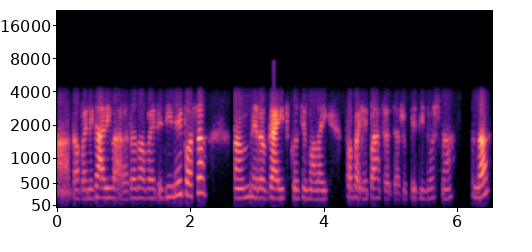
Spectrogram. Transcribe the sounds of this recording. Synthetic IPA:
ʌ̰t̪ʌpãĩleɡaɽibʱa̰ḛɾʌt̪ʌt̪ʌpaĩled̪inʌjpʌrt͡sʰʌmeɾoɡaiʈkot͡sʌĩmʌlajt̪ʌpaĩlepãt͡sɦʌd͡zarrupjad̪inosnʌ | ɦolʌ

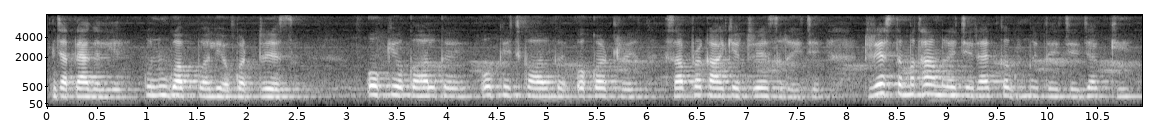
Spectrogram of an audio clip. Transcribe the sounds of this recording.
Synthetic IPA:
d͡ʒəpjaɡelijekonuɡəp̚kəɦlijeokəɾʈɾes | okeokəɦəlkəjokit͡ʃʰkəɦəlkəjokəɾʈɾesː | əb̚pɾəkaɾkeʈɾesɾəɦɛt͡ʃʰɛ | ʈɾest̪əmət̪ʰamɾəɦɛt͡ʃʰɛɾajt̪kəɡʱumet̪jt͡ʃʰɛd͡ʒəb̚ki

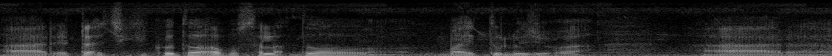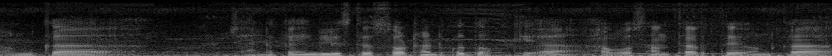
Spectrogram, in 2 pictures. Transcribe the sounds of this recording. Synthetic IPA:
a̰ɾʔɛ̰ʈaʔt͡ʃi̥kit̪kɔd̪ɔʔabɔsalaʔd̪ɔbajt̪ulud͡ʒɔʔa | aɾɔnka | d͡ʒaɦãlɛkaiŋɡlist̪ɛsɔʈʰaɳɖkɔd̪ɔɦɔkɛʔa̰abɔsant̪ʰaɾt̪ɛɔnka

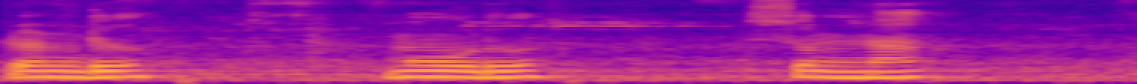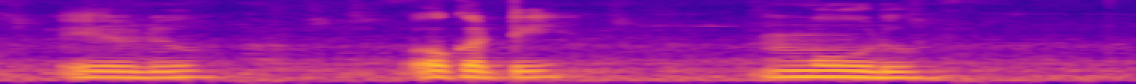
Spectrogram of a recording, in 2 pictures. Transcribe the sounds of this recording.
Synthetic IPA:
ɾe̞ɳɖu | muːɽu | sunːa | eːɽu | ɔ̰kɐʈi | muːɽu

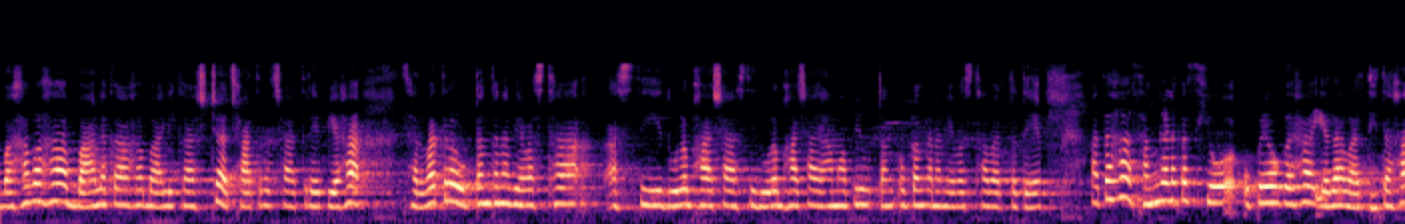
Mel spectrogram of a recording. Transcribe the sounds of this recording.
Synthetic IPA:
bɐɦɐʋɐɦɐ̆baːlɐkaːɦɐ̆baːlikaːʃt͡ʃɐt͡ʃʰaːt̪ɾɐt͡ʃʰaːt̪ɾeːpjɐɦɐ̆ | sɐɾʋɐt̪ɾɐuʈːɐŋkɐnɐʋjɐʋɐst̪ʰɐ | ɐst̪id̪uːɾɐbʱaːʃaːɐst̪id̪uːɾɐbʱaːʃaːjaːmɐpiɐuʈːɐŋkɐnɐʋjɐʋɐst̪ʰɐʋɐɾt̪ɐt̪eː | ɐt̪ʰɐɦɐsɐŋɡɐɳɐkɐsjoːupɐjoːɡɐɦɐ̆jɐd̪aːʋɐɾd̪ʱit̪ɐɦɐ̆

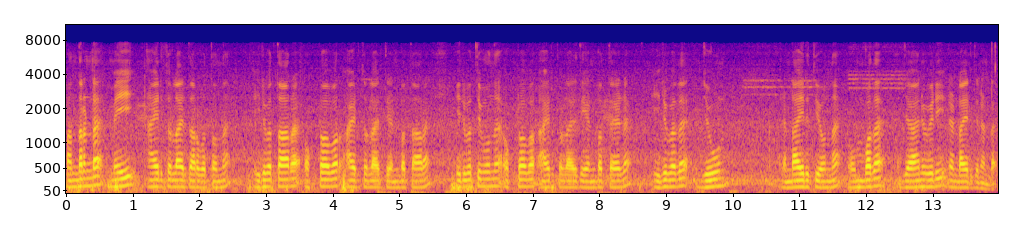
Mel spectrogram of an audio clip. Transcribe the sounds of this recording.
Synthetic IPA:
pɐnd̪ɾɐɳɖɨmejaːjiɾɐt̪ːit̪oɭːaːjiɾɐt̪ːiɐrubɐt̪ːo̞nːɨ | iɾubɐt̪ːaːrɨʔo̞kʈo̞ːbɐra̰ːjiɾɐt̪ːit̪ːoɭːa̰ːjiɾɐt̪ːie̞ɳbɐt̪ːaːrɨ | iɾubɐt̪ːimuːnːɨ̰ʔo̞kʈo̞ːbɐra̰ːjiɾɐt̪ːit̪oɭːaːjiɾɐt̪ːie̞ɳbɐt̪ːeːɻɨ | iɾubɐðɨ | d͡ʑuːn | ɾe̞ɳɖaːjiɾɐt̪ːio̞nːɨo̞mbɐðɨ | d͡ʑaːnuʋɐɾiɾe̞ɳɖaːjiɾɐt̪ːiɾe̞ɳɖɨ

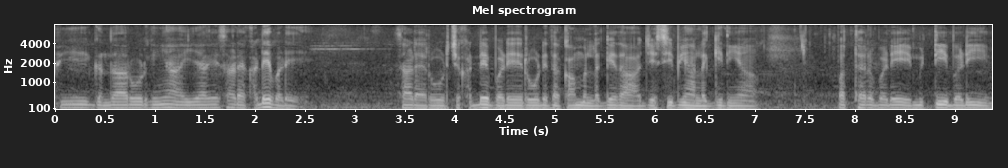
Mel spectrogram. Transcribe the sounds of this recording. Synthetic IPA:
pʰiːɡənd̪aːɾoːɽkɪjãːaːiːd͡ʒaːkesaːɽeːkʰəɖeːbəɽeː | saːɽeːɾoːɖt͡ʃkʰəɖeːbəɽeːɾoːɽeːd̪aːkəmləɡeːd̪aːd͡ʒeːsiːbɪjãːləɡiːd̪ɪjãː | pət̪ʰːəɾbəɽeːmɪʈːiːbəɽiː

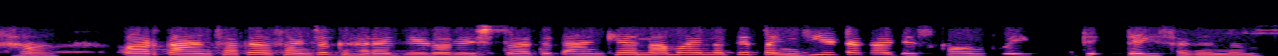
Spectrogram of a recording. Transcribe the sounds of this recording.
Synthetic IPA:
ɦãɔːɾt̪ɐãɲt͡ɕat̪eːsãɲd͡ʑoɡʱɐɾəd͡ʑeɽoɾɪʂt̪oat̪ot̪aãŋkʰeɐnamaːinət̪epɐ̃ɲd͡ʑiːʈɐkaɖɪskawuɳʈʋɐi | ɗ̪əisəɡə̃nd̪əm

